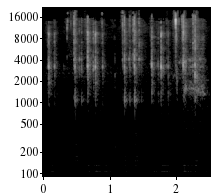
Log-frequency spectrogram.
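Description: Rapid keystrokes on a computer keyboard while code is typed, a steady clatter of close, crisp clicks with brief pauses and a low background hum, no talking.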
